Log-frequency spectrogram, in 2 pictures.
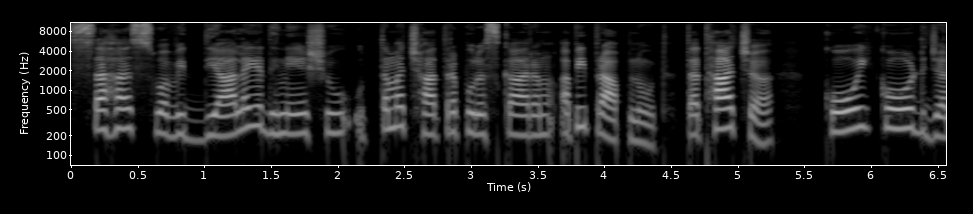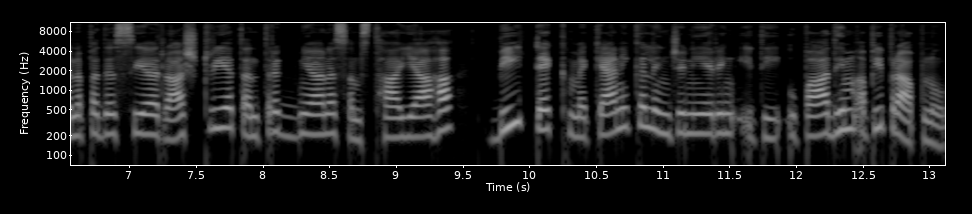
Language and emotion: Sanskrit, neutral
